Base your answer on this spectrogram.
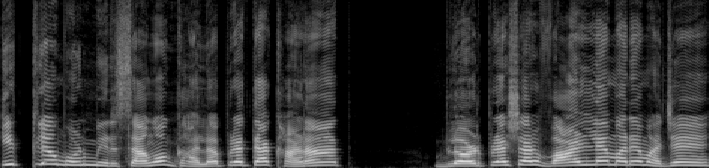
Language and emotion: Goan Konkani, angry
